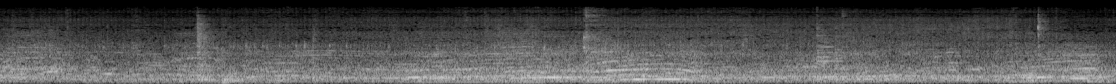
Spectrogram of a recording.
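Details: Cattle at a traditional animal market, many animals heard together: overlapping low moos and bellows with rising and falling tones, a dense herd chorus over steady crowd and market noise, with occasional sharp knocks.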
